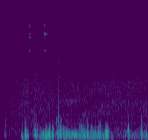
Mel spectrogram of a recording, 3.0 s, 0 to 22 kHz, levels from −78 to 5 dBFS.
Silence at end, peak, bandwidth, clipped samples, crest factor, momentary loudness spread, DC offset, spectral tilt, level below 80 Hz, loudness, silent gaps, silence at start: 0 s; -20 dBFS; 11.5 kHz; under 0.1%; 20 dB; 8 LU; under 0.1%; -8 dB/octave; -54 dBFS; -41 LUFS; none; 0.1 s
